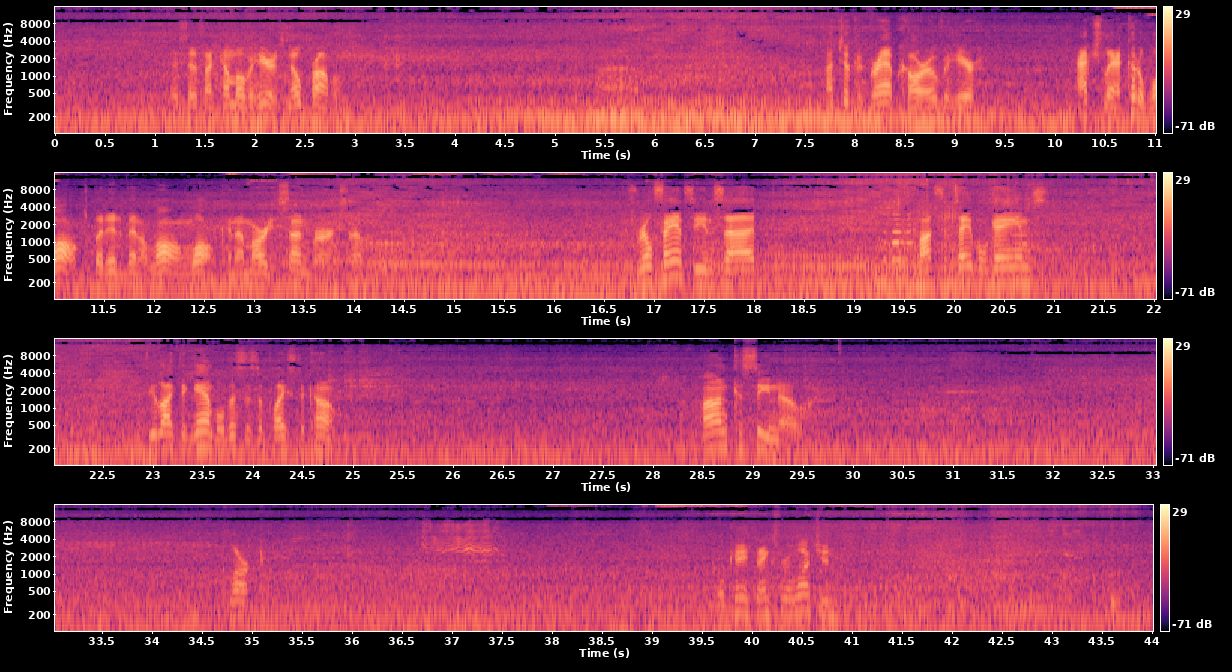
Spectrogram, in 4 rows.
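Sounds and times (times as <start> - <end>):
car driving along street: 0.0 - 44.0
road traffic rumble: 0.0 - 44.0
high wavering cry: 36.6 - 37.6.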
